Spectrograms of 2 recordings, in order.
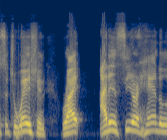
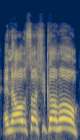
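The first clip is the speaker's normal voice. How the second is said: usual speaking voice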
